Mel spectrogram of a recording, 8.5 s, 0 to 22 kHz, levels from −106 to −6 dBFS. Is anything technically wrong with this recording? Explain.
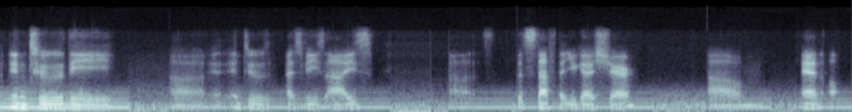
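Yes. There are three faults.

Mains hum runs through the whole clip. It is a steady 60 Hz tone with low harmonics. A ground loop or nearby transformer has leaked the power line into the signal. The hum is strong, only a little below the speech.

Automatic gain falling happens from 0.05 to 2.33 s. The gain control judged the input too loud, or its background noise too strong, and turned itself down. The level drops by about 13 dB over those two seconds. The speech and its background sink together.

Sound dropped by the voice detector happens four times: 1.31 to 1.67 s, 3.91 to 4.47 s, 6.55 to 7.07 s, and 7.71 to 7.95 s. Each gap lasts between 240 and 560 ms. Speech gives way to steady comfort noise or near silence, then returns. The likely cause is Opus discontinuous transmission. The sender took real sound for background and stopped sending.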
